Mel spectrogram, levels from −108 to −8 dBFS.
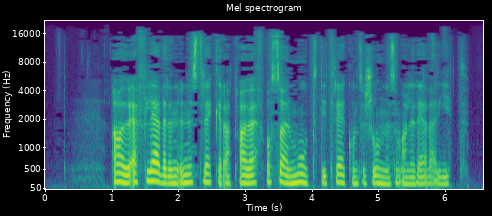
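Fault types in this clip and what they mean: generation loss: The speech sounds swirly and hollow, consonant attacks smear, and nothing remains above 19.5 kHz, worse than its roughly 96 kbit/s quality suggests; likely from about four passes through an early WMA-type codec, each requantising on a shifted frame grid.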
